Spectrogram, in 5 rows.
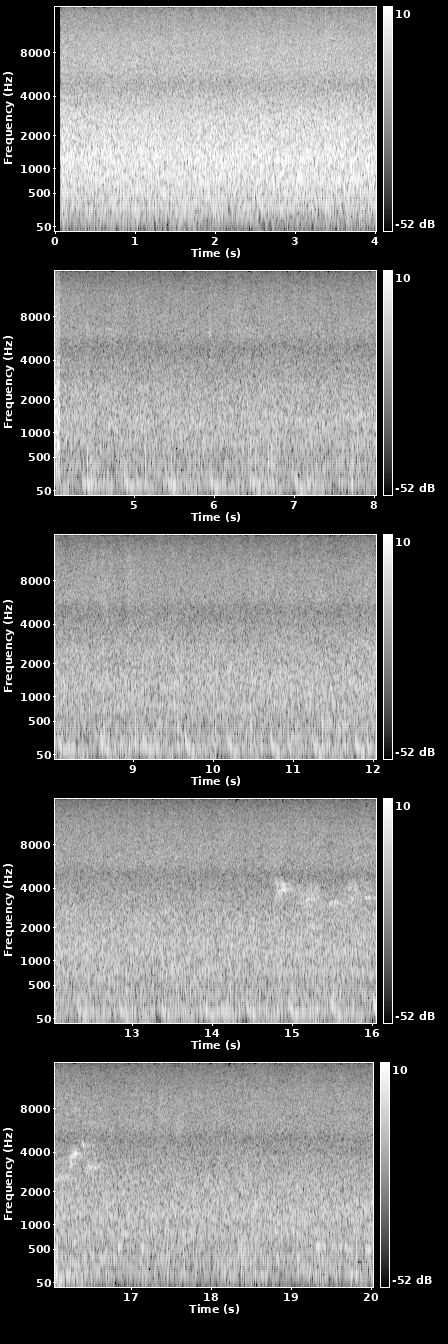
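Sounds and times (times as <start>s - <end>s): rain falling: 0.1s - 20.0s
low drip taps: 4.1s - 18.8s.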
